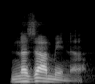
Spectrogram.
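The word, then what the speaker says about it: N'Djamena: है इसकी राजधानी है न जा में ना यहां पर डी साइलेंट होता है उसकी राजधानी बेनजामिन पूंजा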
